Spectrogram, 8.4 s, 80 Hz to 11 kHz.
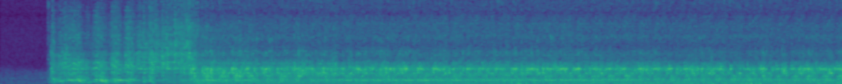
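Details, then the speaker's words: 1994 Chevy C3500 HD 6.5 turbo diesel with code 36 hard-start issue, reference start: catches almost instantly with no long crank, then settles into an even, steady idle; the ideal start for this truck. "now that's more ideal that's what I like to see out of the 94"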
